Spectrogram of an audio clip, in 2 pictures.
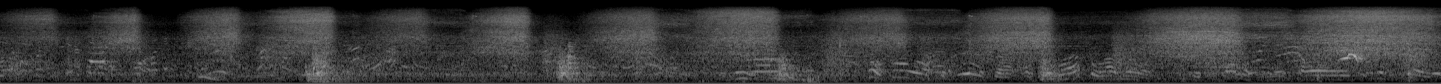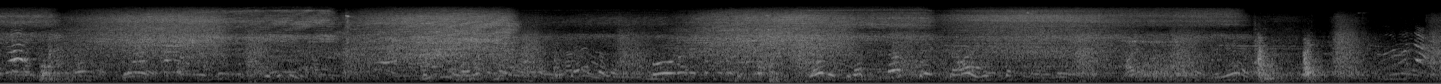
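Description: C11 190 tank steam locomotive hissing steam as it creeps onto a turntable: bursts about a second apart at first, then longer hisses.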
